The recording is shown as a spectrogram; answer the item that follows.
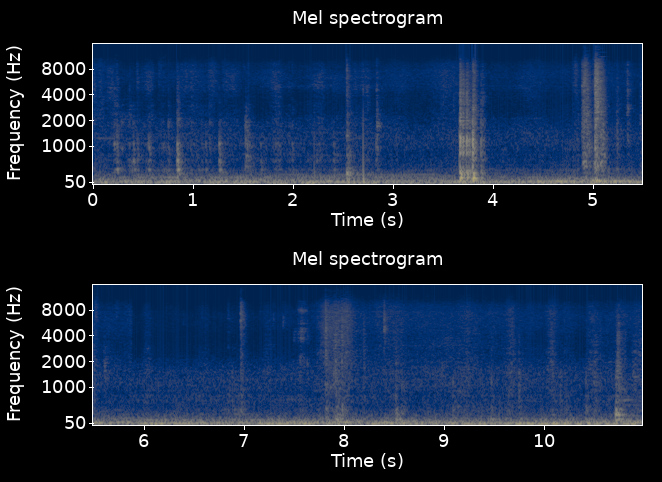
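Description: A heavy wooden overhead kitchen cabinet being handled and worked into position, with scattered knocks and bumps, the loudest a pair of knocks about four seconds in and another about a second later.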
